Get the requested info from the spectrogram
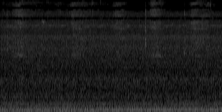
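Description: A steady low mechanical hum that holds level throughout.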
